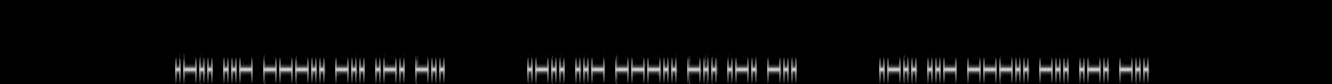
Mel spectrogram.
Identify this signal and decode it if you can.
Morse code, heard as a keyed tone, about 30 wpm, 700 Hz. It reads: LU8DRD LU8DRD LU8DRD
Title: DXCC-100 Call Signs - 6 Characters - Repeated 3x - 30wpm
